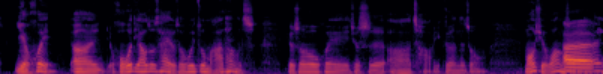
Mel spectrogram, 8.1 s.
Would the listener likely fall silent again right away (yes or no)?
no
